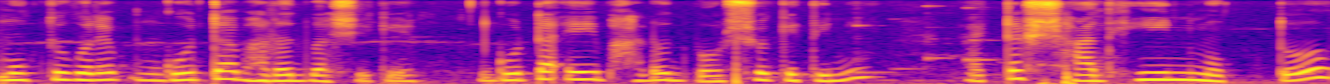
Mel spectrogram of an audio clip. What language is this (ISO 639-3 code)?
ben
